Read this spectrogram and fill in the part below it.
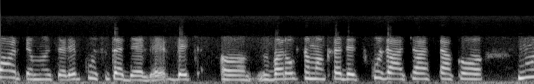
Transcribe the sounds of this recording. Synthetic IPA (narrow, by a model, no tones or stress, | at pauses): ɔɾt̪emut͡s̪elepusut̪ed̪eled̪et͡s | bəɾoksəməkʰɾəd̪et͡skud͡zaːt͡ɕaəst̪akənu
